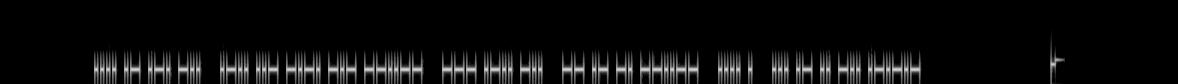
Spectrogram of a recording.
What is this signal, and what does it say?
Morse code, heard as a keyed tone, about 40 wpm, 700 Hz. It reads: HARD LUCK, OLD MAN, HE SAID.
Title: Sentences from Top 1500 Words 40wpm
